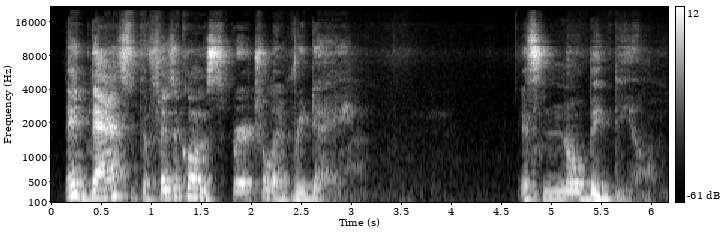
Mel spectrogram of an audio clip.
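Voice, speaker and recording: Pausing long and often, a man speaks at a fairly slow pace with a bright, sharp tone and ordinary pitch variation. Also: fairly high pitch for a man. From Costa Rica. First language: Spanish. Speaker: spiritual teacher. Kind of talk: spiritual teaching talk. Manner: halting, with repetitions.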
